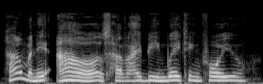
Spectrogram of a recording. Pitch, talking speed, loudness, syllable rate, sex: 180 Hz, 205 wpm, -15 LUFS, 4.8 syllables/s, male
